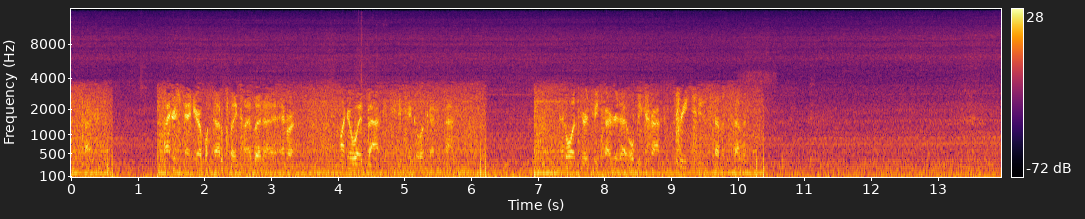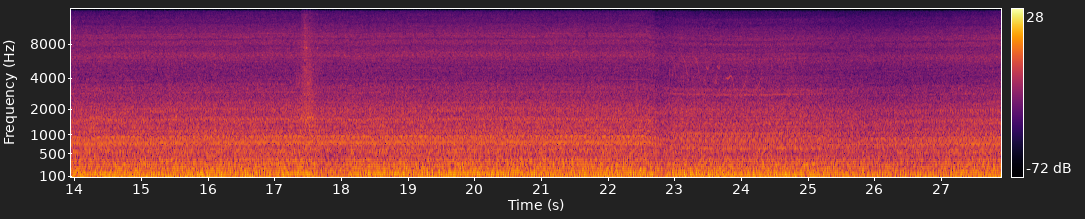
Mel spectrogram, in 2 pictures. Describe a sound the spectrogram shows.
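An armoured vehicle's engine rumbles steadily as it drives.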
